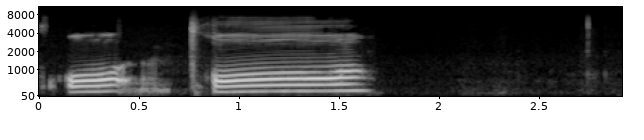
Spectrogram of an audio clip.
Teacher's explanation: جہاں سے تا ادا ہوتا ہے نا وہیں سے طا بھی ادا ہوتا ہے، لیکن طا کو موٹا کرنا ہے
